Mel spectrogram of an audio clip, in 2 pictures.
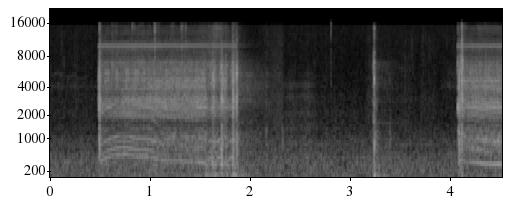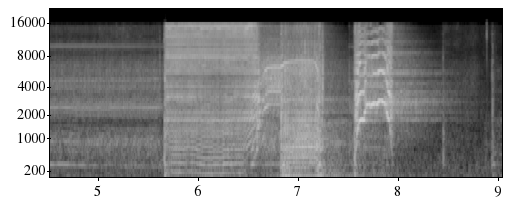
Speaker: So one thing, you might have heard that kind of, not really a rattling sound, but you could hear the bit slipping. So when a Phillips bit and a Phillips head start slipping, that's called cam out.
